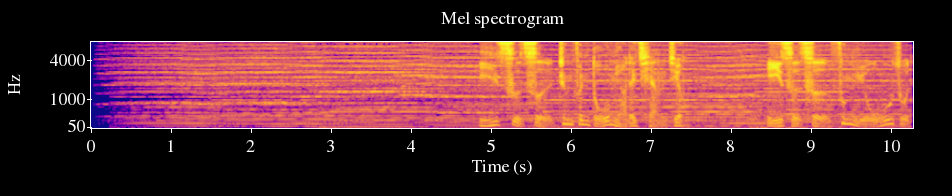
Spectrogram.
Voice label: 【专题】, 国语; 争分夺秒

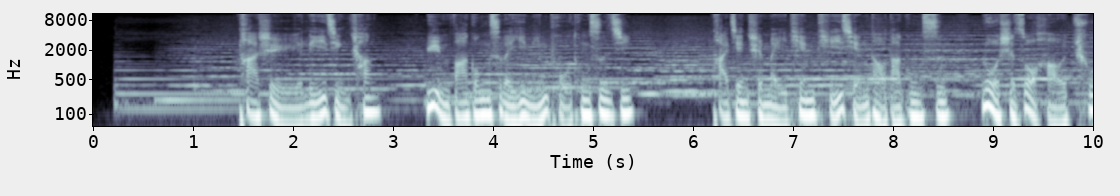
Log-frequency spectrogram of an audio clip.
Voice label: 男国语; 【人物】公交驾驶员

